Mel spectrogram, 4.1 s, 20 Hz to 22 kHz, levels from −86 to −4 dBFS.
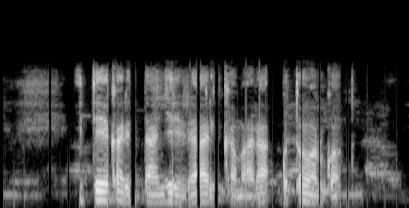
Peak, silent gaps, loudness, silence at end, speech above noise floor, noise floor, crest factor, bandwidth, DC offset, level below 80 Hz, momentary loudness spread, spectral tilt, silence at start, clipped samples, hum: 0 dBFS; none; -18 LUFS; 0.15 s; 20 dB; -39 dBFS; 20 dB; 7.8 kHz; under 0.1%; -56 dBFS; 20 LU; -3.5 dB/octave; 0.05 s; under 0.1%; none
